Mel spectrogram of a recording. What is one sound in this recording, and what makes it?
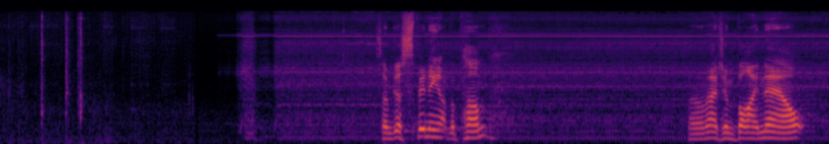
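A cordless power drill whirs briefly.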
